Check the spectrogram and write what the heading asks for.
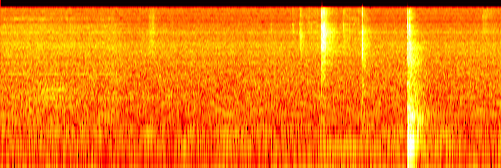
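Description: A wooden board being handled, knocking against hard surfaces: two sharp knocks about four seconds in, then a louder, deeper knock about a second later. Under them runs a steady, fan-like whir.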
